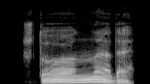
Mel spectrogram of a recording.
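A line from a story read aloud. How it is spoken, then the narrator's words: Sleepy voice. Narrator (Russian): сонным голосом произнес я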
